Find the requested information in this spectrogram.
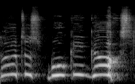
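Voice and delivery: very high, loud, goofy dad voice; Randy impression. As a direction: squeal it like a scared dumb dad. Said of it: "and he's like".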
